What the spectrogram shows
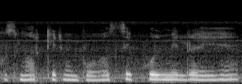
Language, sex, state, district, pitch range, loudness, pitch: Hindi, female, Odisha, Sambalpur, 210-225 Hz, -16 LUFS, 220 Hz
